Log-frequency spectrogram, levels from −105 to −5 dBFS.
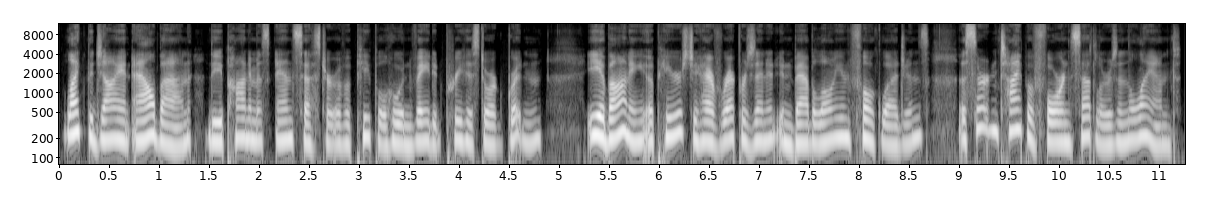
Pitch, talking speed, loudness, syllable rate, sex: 185 Hz, 175 wpm, -20 LUFS, 5.8 syllables/s, female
